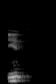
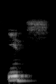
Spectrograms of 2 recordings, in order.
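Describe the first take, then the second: First: The final t ends cleanly without any hiss. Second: The final t is released with an s hiss. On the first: The speaker calls it right. "biasa aja" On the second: The speaker calls it wrong. "Huruf ta itu tidak ada suara S-nya. ... ini keliru"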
